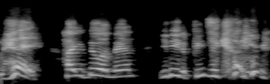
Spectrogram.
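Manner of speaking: high, overly chipper doorstep pitch; chirpy mock greeting with a laugh; awkward friendly greeting. Acting himself at the door.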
